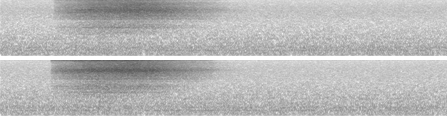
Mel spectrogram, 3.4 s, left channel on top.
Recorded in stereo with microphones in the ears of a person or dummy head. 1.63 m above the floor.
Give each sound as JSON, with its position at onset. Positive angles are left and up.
{"t": 0.4, "sound": "a hiss", "side_deg": -45, "distance_m": 0.8}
